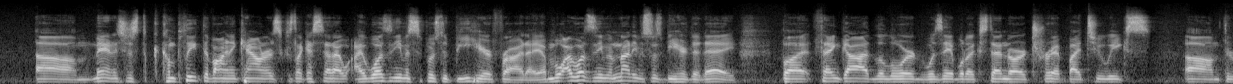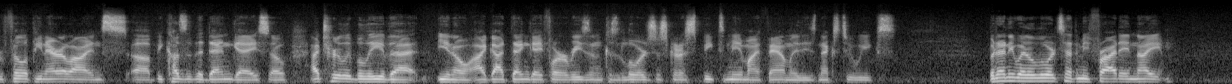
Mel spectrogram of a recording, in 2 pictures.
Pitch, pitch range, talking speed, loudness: 125 Hz, 115-140 Hz, 225 wpm, -15 LUFS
